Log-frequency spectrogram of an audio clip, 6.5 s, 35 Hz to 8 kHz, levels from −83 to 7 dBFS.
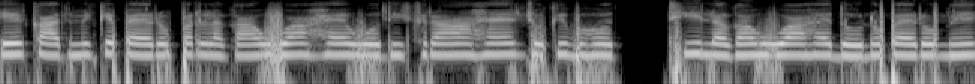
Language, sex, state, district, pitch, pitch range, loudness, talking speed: Hindi, female, Bihar, Vaishali, 235 Hz, 230-235 Hz, -18 LUFS, 210 wpm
